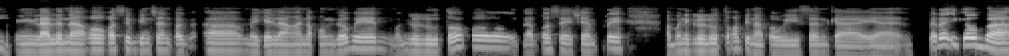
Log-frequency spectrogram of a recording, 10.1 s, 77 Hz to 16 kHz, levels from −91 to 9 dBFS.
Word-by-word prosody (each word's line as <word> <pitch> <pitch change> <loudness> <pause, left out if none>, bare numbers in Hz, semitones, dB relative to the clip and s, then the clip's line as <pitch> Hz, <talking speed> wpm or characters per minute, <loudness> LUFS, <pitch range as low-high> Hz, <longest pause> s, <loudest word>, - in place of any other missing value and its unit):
Hmm, 130 0 -4
lalo 130 +2 +6
na 135 -1 +4
ako 145 0 +2
kasi 140 +2 +1
minsan 145 0 -3
'pag 130 0 -1 0.2
ah, 135 -1 -1
may 125 -2 -4
kailangan 120 +1 0
akong 120 +1 -5
gawin, 155 +2 +2
magluluto 125 +6 -2
ako, 180 -2 +2
tapos 145 +5 -4
eh, 135 - 0
siyempre 135 +5 -2 0.4
habang 130 +3 -3
nagluluto 135 0 0
ka 160 - -1
pinapawisan 120 -3 -3
ka 100 -1 -1
yan. 100 -1 -4 0.2
Pero - - +2
ikaw 225 0 +7
ba? 180 -7 +8
130 Hz, 155 wpm, -24 LUFS, 120-145 Hz, 0.4 s, ba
